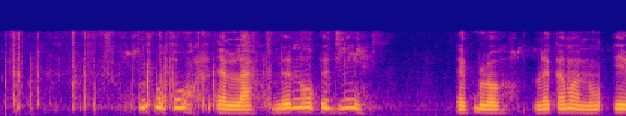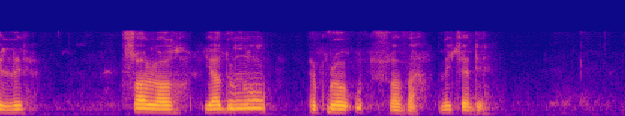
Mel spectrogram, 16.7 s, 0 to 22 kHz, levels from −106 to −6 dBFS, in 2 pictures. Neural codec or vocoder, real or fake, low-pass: codec, 16 kHz, 4.8 kbps, FACodec; fake; 7.2 kHz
